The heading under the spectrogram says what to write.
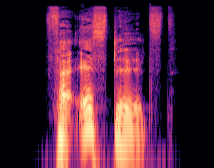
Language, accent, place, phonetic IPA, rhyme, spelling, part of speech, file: German, Germany, Berlin, [fɛɐ̯ˈʔɛstl̩st], -ɛstl̩st, verästelst, verb, De-verästelst.ogg
- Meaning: second-person singular present of verästeln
